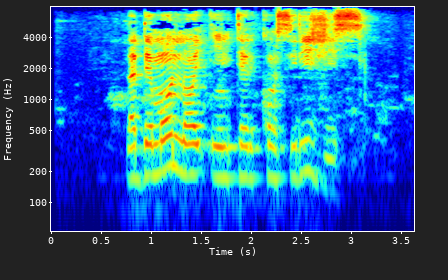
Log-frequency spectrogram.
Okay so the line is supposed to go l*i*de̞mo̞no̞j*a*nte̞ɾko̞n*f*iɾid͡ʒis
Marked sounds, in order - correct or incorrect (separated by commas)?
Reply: incorrect, incorrect, incorrect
